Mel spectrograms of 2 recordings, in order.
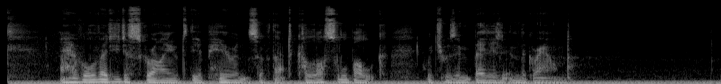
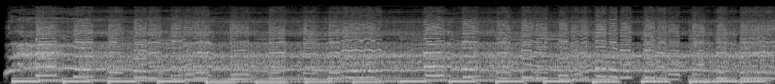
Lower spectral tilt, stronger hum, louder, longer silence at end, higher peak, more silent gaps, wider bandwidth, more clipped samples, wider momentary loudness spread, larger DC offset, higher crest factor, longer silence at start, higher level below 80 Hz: about the same, -5 dB/octave vs -4 dB/octave; neither; second, -31 LUFS vs -18 LUFS; about the same, 0 s vs 0 s; second, -12 dBFS vs -4 dBFS; neither; about the same, 16 kHz vs 17 kHz; neither; first, 12 LU vs 3 LU; neither; about the same, 18 dB vs 14 dB; about the same, 0.05 s vs 0.05 s; first, -36 dBFS vs -42 dBFS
